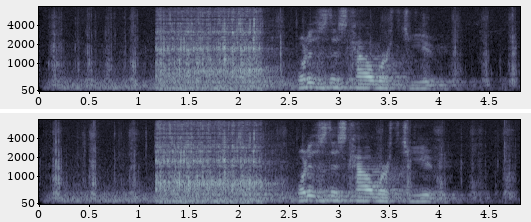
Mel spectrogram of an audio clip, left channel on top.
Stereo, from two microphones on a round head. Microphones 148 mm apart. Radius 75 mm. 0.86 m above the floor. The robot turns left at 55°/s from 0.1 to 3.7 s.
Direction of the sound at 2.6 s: 20° right.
